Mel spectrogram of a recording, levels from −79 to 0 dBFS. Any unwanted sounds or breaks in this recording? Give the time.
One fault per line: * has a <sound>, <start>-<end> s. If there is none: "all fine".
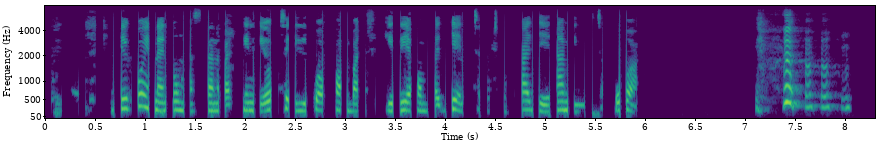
* has a laugh, 7.1-8.1 s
